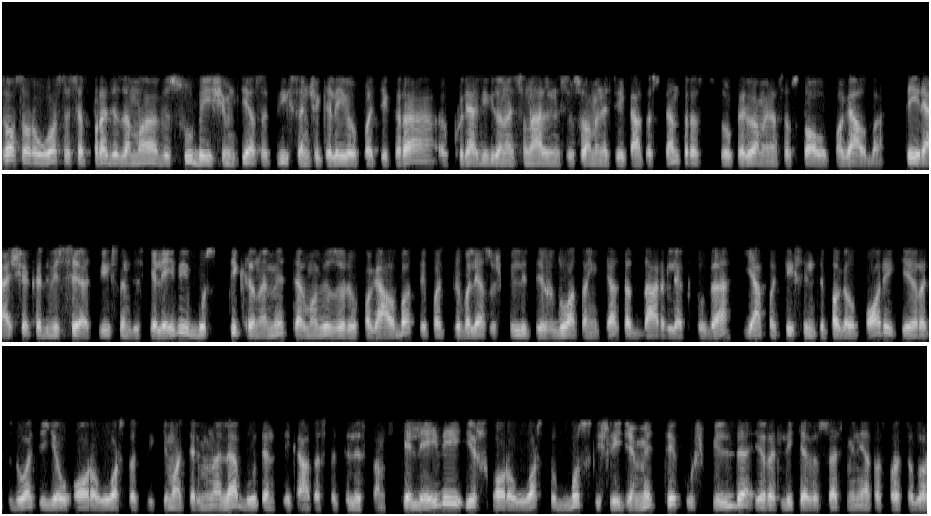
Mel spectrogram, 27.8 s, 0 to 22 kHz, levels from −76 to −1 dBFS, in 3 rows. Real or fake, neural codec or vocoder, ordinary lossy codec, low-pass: real; none; Opus, 64 kbps; 3.6 kHz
